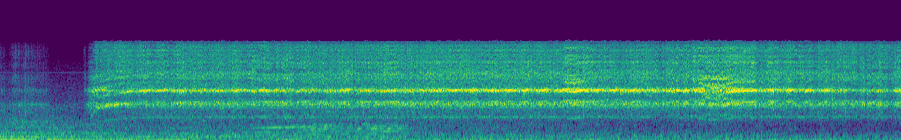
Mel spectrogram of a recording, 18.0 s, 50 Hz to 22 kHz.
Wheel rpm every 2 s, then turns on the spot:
20, 140, 160, 160, 160, 160, 160, 160, 160.
none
